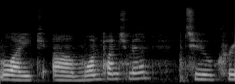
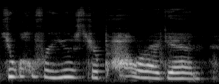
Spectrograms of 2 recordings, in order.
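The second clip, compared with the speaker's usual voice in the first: put-on yell, higher and louder; 6 semitones higher, 3 dB louder than usual. Retelling a fight scene, quoting a character calling out to Melissa: retelling a yell. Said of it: "As he yells to Melissa".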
